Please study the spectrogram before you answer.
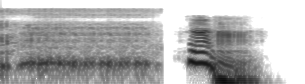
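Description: A domestic yak gives a low, rough rumbling grunt lasting over a second, then after a brief pause a louder, deep grunt that drops in pitch.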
